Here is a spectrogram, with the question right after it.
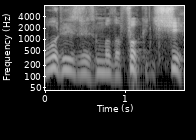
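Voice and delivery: loud, booming put-on actor voice. Doing an impression for the co-host on request: Ving Rhames impression. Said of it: "that's my Ving Rhames impression".

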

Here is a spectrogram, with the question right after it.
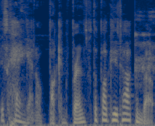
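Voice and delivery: super quiet, hushed under-the-breath aside. Voicing a character leaning over to another, speaking super quietly. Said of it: "super quietly, he's like".

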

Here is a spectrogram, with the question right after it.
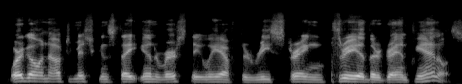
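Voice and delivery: put-on heavy, laid-on thick Southern accent. Speaker retells what a man told him, in a thick Southern accent. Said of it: "he had a really thick Southern accent".

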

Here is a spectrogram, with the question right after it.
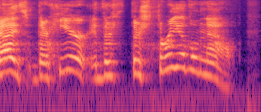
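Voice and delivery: very high, rising, loud shout. Calling down the basement door to the others: yelling a warning. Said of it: "I just yell down the".

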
